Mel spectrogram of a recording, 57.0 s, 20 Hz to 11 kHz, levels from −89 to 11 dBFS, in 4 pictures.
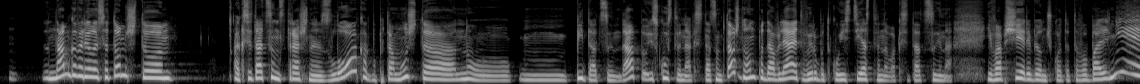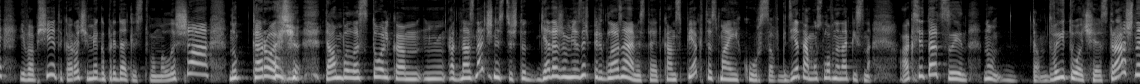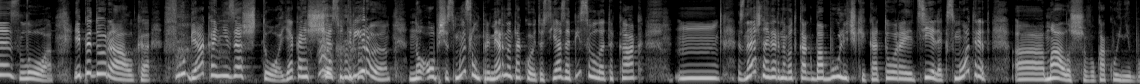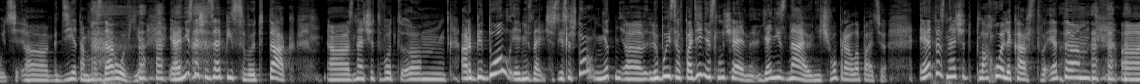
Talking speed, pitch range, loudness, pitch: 140 wpm, 210-290 Hz, -22 LUFS, 245 Hz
